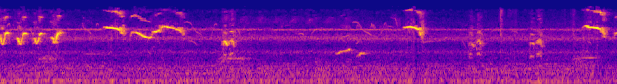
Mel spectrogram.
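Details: Fired-up oriental magpie-robin singing while displaying: quick whistled notes at the start, then scattered sliding whistles and sharp chirps separated by pauses, with a constant thin high tone behind.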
